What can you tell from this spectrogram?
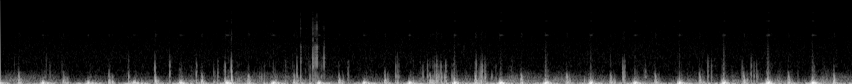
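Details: Heart sounds recorded with pressure against the chest after squats: fast, steady thumps at roughly 130 beats a minute; the recorder notes one irregular beat occurred; rapid heartbeat after exercise.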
